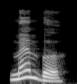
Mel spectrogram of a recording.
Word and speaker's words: member: Member, a noun stressed on the first syllable.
